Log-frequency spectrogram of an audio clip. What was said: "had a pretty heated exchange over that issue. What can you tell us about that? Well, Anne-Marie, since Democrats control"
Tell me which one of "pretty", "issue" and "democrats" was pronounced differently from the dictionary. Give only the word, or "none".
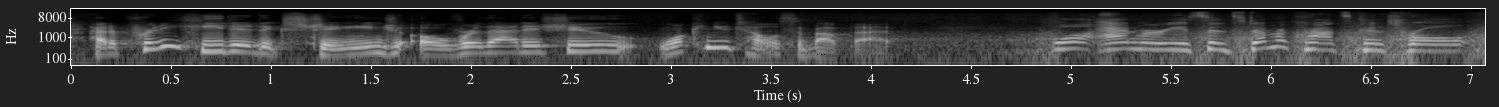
none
